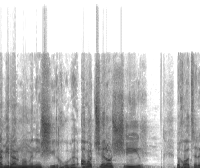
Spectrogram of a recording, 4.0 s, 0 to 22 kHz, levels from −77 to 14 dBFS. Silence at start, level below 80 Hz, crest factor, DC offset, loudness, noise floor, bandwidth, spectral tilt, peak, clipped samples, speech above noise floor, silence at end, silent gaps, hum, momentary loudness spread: 0 s; -34 dBFS; 8 dB; under 0.1%; -7 LUFS; -35 dBFS; 15.5 kHz; -4.5 dB/octave; 0 dBFS; 0.5%; 27 dB; 0 s; none; none; 8 LU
